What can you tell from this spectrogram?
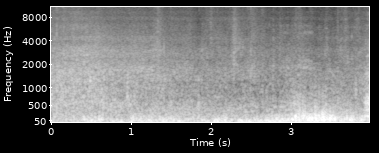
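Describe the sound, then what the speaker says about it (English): A sea breeze buffets the microphone on the Sanur, Bali waterfront, a rough gusty roar that swells toward the end, with surf and boat noise blended underneath and no one speaking. "Lovely sea breeze."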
